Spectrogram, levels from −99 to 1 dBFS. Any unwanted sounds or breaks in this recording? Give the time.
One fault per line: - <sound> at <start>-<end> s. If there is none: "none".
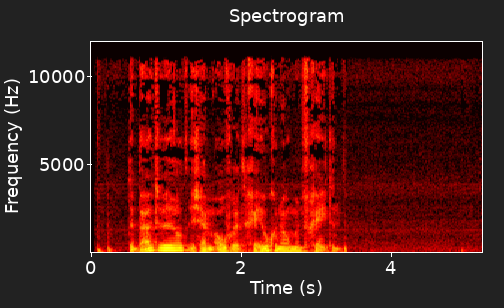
none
